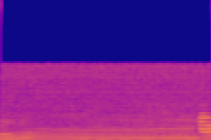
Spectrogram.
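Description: High school concert band holding long sustained notes, with a low, horn-like tone; about a quarter second in the chord moves to a new pair of held notes.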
